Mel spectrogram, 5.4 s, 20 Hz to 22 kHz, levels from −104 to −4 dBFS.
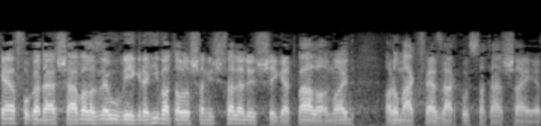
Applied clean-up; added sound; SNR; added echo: none; none; none; none.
